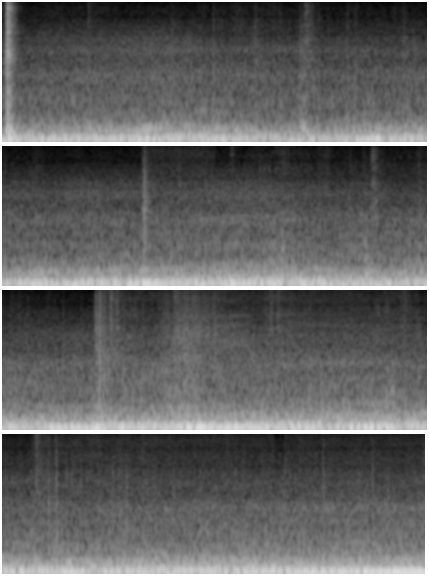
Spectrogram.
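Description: Road vehicle heard from inside its cabin: a steady low engine and road rumble, with engine tones rising in pitch several times as it picks up speed, and a few faint clicks.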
